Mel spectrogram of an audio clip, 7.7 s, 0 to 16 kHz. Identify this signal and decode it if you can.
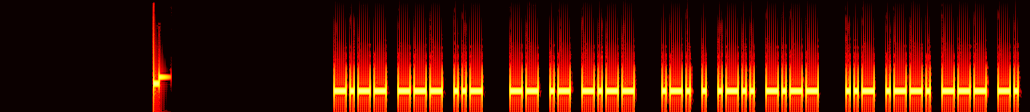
Morse code, heard as a keyed tone, about 37 wpm, 700 Hz. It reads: YOU MAY RELY UPON
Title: Sentences from Top 1200 Words 40wpm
